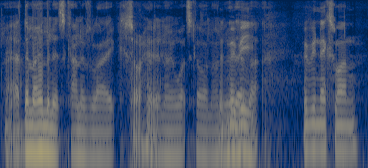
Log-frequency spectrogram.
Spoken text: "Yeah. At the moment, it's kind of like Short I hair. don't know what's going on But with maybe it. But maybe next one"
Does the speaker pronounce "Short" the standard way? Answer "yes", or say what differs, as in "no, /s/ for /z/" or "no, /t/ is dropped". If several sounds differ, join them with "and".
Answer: no, /s/ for /ʃ/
